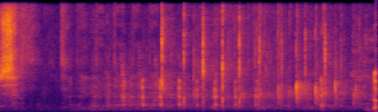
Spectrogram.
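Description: An elderly man claps his hands.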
